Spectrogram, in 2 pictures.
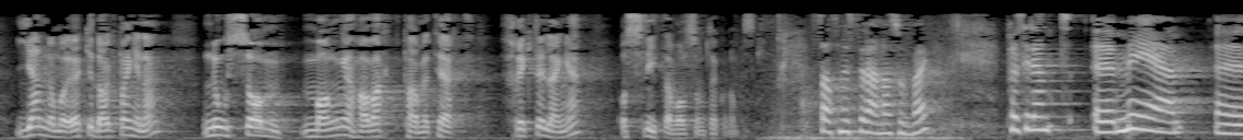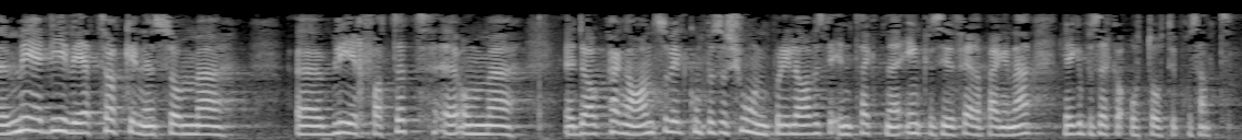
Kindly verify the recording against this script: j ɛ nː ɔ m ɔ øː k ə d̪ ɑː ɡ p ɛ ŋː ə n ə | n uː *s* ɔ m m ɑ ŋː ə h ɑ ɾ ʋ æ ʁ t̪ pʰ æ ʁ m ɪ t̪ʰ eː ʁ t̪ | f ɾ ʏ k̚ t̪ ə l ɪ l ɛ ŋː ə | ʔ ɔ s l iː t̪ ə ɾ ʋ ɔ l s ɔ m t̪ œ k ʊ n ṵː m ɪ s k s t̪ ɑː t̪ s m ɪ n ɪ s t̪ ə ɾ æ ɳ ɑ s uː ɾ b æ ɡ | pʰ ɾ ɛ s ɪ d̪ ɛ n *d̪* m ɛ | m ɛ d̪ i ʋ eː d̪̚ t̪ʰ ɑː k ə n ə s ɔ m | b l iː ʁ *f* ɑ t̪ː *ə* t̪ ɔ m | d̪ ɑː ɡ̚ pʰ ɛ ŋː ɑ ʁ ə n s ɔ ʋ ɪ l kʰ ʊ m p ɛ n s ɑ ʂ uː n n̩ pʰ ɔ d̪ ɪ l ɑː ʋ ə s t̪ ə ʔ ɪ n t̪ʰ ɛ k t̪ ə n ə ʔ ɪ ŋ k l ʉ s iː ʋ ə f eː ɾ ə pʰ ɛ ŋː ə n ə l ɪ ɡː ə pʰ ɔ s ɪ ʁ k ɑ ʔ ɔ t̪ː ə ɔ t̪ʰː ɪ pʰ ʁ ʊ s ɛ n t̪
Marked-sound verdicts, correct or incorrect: correct, incorrect, correct, correct

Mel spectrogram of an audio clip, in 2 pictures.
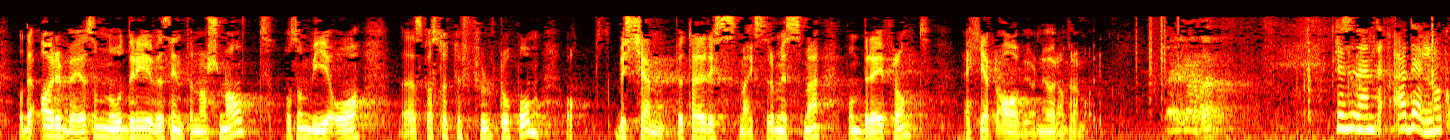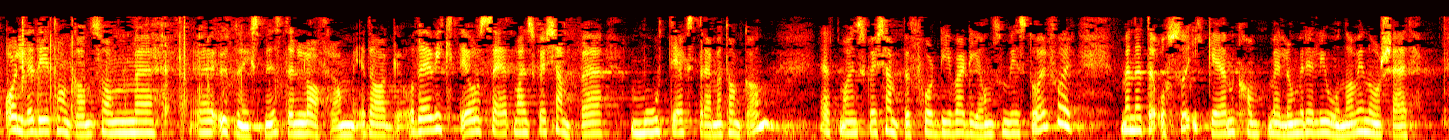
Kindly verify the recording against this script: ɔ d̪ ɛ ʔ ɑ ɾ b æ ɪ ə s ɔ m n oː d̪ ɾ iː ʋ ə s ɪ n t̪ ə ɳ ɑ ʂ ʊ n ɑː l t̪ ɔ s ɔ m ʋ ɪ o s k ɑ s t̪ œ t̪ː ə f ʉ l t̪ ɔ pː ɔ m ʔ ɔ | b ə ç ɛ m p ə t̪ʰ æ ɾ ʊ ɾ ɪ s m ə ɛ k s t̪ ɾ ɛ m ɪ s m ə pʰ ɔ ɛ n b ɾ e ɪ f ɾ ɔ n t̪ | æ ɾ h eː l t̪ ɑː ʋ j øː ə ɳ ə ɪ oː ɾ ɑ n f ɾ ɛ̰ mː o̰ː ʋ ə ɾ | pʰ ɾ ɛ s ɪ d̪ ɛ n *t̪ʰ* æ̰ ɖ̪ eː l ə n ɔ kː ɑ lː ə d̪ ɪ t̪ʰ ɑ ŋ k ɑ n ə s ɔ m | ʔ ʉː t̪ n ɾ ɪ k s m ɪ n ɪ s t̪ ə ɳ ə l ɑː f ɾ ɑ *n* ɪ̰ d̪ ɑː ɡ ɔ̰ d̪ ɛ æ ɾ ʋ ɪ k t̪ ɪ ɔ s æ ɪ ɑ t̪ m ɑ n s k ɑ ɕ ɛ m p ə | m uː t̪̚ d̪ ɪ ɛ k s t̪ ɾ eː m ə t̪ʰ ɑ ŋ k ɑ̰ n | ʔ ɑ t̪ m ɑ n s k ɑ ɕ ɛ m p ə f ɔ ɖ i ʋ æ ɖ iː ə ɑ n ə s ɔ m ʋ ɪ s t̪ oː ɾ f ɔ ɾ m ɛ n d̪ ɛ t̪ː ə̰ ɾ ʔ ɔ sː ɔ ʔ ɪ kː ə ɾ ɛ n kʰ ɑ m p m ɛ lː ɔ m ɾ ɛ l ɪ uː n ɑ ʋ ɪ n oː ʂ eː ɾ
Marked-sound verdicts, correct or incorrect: incorrect, incorrect

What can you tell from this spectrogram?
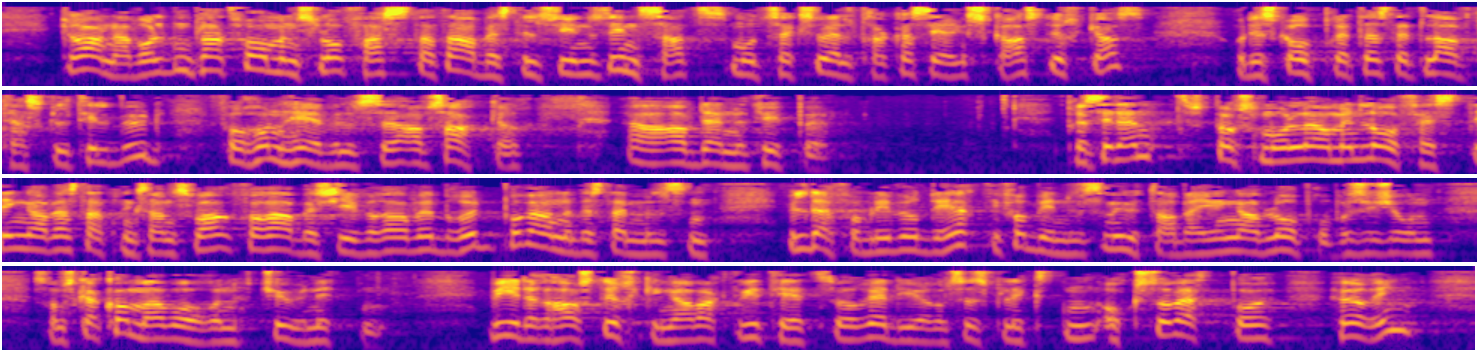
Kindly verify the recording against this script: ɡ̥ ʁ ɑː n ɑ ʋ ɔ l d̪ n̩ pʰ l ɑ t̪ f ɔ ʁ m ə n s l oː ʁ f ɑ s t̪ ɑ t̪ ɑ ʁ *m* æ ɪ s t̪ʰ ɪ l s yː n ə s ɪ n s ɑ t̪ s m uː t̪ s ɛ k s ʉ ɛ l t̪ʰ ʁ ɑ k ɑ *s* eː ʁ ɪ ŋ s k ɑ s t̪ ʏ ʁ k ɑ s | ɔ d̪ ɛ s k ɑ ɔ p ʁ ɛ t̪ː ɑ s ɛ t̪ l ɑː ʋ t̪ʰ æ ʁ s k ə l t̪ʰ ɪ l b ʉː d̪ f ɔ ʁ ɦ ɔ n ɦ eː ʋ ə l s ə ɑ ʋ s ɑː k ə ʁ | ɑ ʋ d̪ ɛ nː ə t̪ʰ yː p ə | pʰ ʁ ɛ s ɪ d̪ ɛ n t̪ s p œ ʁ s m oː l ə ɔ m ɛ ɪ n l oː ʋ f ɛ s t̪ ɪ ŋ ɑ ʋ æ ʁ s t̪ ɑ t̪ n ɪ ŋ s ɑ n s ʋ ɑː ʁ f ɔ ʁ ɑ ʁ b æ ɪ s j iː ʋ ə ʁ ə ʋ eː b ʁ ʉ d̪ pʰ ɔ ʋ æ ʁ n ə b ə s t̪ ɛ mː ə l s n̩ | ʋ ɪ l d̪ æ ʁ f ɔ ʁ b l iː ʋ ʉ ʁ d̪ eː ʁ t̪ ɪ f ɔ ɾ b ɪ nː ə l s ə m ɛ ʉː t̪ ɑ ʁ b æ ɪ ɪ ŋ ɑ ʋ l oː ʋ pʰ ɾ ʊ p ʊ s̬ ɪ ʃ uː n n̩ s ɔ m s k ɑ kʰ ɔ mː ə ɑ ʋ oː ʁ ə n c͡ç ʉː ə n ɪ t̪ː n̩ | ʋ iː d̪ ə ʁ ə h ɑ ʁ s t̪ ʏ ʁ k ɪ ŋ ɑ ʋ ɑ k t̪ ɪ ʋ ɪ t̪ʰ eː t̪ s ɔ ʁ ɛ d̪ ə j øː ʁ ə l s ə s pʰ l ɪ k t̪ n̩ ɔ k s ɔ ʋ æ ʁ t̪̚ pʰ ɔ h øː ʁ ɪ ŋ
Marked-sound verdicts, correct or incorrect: incorrect, correct

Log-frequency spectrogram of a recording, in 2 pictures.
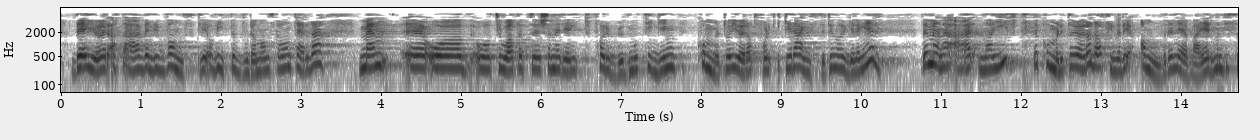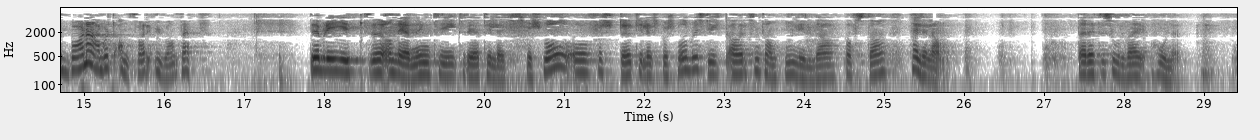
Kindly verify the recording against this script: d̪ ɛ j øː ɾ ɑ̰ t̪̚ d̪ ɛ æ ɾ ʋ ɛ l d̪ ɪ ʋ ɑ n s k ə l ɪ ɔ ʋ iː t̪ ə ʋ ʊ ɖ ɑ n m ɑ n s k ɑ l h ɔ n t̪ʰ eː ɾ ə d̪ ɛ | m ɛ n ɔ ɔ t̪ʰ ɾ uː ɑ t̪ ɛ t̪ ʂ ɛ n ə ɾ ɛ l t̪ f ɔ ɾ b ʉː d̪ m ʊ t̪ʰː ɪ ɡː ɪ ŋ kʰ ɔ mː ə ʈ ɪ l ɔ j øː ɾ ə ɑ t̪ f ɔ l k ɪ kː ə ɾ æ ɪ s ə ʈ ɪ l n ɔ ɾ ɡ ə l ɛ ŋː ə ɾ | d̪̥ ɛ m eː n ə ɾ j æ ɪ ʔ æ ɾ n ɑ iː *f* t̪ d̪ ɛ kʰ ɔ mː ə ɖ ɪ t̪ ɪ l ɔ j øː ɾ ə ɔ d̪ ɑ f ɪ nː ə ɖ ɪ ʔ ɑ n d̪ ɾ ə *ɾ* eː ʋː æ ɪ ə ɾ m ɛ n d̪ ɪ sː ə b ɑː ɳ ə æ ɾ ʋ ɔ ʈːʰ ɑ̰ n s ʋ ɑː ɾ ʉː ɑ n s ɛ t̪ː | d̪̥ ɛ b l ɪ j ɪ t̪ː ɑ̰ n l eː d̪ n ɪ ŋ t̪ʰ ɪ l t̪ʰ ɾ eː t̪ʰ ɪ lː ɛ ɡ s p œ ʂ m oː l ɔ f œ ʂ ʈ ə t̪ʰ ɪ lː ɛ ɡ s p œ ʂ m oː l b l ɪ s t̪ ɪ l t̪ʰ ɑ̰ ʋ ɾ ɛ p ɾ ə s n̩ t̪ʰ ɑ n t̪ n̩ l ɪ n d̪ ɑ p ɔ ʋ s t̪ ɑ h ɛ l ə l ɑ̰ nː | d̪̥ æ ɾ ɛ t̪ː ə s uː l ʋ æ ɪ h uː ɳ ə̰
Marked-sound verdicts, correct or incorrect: correct, incorrect

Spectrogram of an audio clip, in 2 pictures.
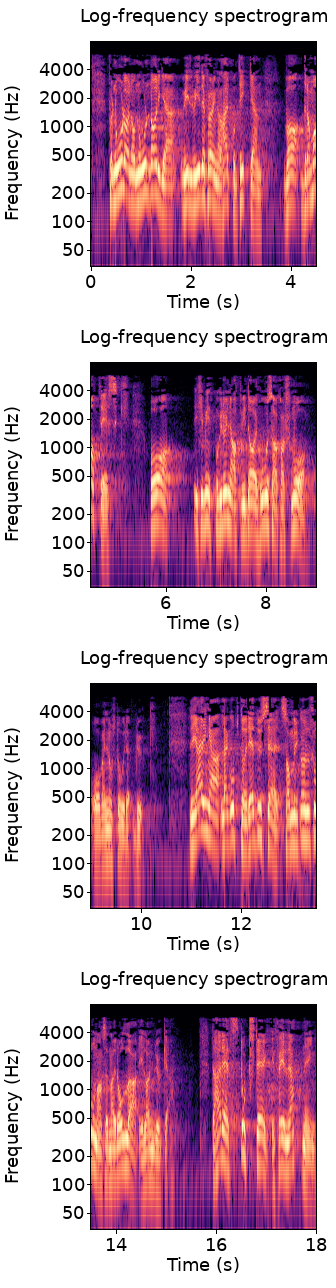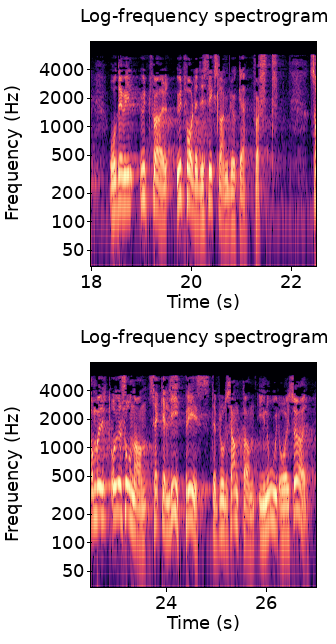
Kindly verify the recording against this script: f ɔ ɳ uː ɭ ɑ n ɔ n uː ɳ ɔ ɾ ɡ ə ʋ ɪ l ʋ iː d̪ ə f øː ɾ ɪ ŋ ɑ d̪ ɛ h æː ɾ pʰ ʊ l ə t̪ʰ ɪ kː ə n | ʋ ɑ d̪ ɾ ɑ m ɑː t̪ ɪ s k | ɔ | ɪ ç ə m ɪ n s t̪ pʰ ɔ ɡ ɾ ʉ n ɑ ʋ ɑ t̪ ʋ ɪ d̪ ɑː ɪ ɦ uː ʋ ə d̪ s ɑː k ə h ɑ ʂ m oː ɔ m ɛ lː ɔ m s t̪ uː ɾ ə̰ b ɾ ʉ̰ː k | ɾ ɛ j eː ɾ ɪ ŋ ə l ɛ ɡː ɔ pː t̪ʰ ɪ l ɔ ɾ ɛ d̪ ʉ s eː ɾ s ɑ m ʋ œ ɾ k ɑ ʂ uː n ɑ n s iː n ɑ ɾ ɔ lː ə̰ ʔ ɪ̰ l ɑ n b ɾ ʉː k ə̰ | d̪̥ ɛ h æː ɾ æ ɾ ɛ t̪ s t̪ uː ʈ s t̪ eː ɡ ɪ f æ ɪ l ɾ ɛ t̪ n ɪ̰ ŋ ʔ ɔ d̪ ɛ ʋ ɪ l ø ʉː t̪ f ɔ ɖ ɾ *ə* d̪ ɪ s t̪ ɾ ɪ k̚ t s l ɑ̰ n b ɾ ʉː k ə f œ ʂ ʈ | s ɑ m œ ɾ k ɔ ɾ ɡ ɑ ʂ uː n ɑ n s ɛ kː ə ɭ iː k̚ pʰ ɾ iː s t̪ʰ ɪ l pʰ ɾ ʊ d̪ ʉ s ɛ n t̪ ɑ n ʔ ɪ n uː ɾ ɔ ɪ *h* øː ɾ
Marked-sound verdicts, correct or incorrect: correct, incorrect

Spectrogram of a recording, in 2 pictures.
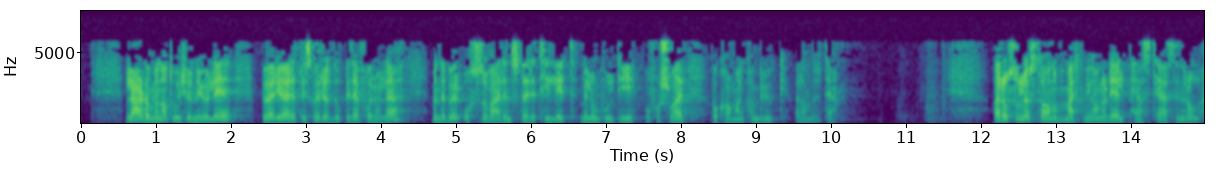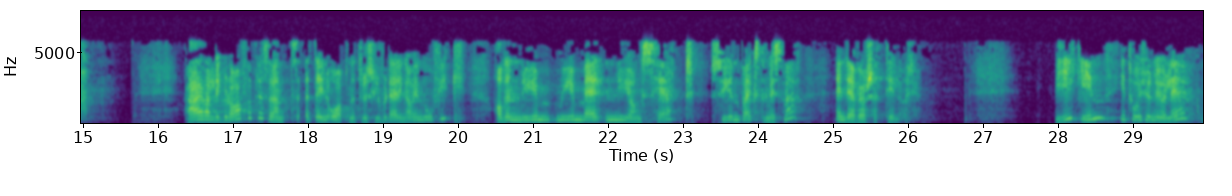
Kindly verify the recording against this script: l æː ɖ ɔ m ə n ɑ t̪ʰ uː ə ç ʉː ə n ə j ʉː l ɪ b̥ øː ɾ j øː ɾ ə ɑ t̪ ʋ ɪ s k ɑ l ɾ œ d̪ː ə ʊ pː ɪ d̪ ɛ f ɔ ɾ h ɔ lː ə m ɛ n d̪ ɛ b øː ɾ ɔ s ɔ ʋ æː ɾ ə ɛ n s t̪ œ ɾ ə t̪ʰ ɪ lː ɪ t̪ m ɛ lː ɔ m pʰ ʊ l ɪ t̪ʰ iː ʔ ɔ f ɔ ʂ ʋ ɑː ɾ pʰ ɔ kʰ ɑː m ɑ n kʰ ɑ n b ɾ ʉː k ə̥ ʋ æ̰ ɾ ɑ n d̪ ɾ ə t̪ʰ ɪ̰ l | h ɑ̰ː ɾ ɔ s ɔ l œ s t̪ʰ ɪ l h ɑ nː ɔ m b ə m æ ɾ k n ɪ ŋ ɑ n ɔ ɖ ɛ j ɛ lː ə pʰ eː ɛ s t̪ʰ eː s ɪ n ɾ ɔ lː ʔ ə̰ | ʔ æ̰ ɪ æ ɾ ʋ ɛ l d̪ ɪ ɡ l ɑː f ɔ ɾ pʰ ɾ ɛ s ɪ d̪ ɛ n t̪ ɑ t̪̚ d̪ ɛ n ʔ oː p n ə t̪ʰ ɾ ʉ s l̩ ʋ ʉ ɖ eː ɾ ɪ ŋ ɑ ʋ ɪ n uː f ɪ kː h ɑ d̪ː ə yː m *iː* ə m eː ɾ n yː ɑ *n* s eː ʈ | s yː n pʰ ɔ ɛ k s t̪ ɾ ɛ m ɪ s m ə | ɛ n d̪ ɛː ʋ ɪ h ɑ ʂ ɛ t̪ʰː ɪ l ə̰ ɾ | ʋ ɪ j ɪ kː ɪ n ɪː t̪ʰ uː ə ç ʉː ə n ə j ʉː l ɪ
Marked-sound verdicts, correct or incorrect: incorrect, incorrect

